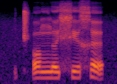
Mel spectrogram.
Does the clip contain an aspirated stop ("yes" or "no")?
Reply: no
